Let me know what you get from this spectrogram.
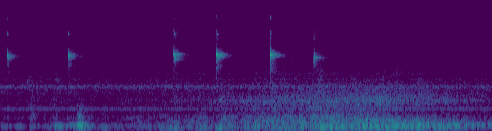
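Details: Male Baron's mantella frogs calling to attract females: six short, sharp, high-pitched clicks at uneven intervals over about six seconds, followed by quiet with a low background hum.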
